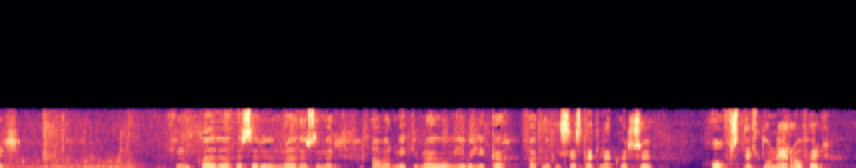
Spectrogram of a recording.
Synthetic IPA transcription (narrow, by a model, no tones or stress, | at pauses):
ɪɾ̥ | fɾʏmkvajðɪðawθɛsːajɾɪʏmɾaːjðʏsɛmɛɾaːvaɾmɪːcɪla̰ːjɣʏɔjɛvɪlːiːkafaknaθisjɛrst̪aklɛɣakʰv̥ɛr̥sʏ | hoːwvst̪ɪl̥t̪unɛɾɔfeɾ̥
